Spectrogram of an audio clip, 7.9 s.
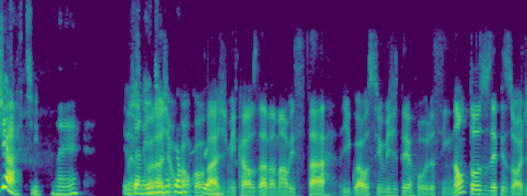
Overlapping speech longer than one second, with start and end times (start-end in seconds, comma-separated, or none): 1.9-3.4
